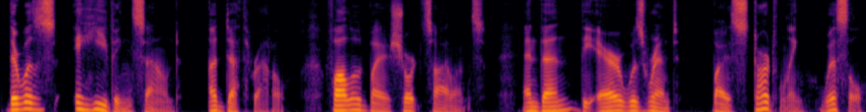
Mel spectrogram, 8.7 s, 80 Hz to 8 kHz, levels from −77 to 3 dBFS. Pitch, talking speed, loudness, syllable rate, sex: 115 Hz, 160 wpm, -21 LUFS, 4.5 syllables/s, male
